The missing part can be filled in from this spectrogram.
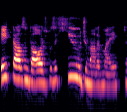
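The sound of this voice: The voice reads without strain. Its intonation is lively.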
